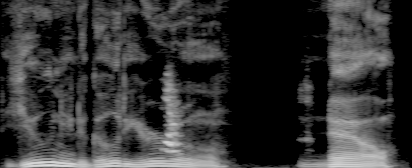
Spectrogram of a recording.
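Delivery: low, soft, slow order through still lips; ventriloquist dad. Retold or imitated. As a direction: imitate a stern dad, mouth barely moving. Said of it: "your mouth ain't even moving".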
